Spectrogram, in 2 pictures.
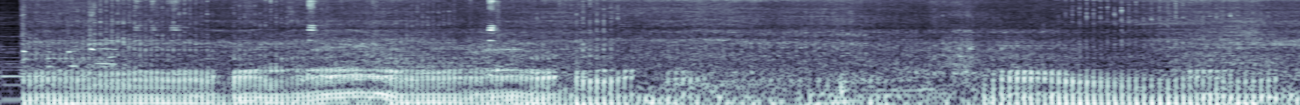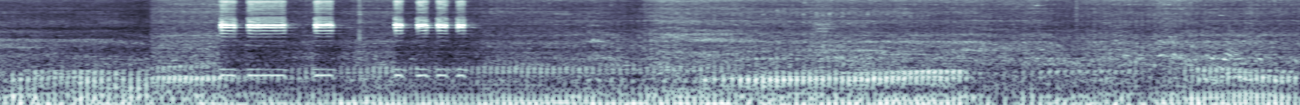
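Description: Motorcycle engine and exhaust running under way, heard close up from the rider's own bike. About fifteen seconds in, a vehicle horn sounds in several short beeps.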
